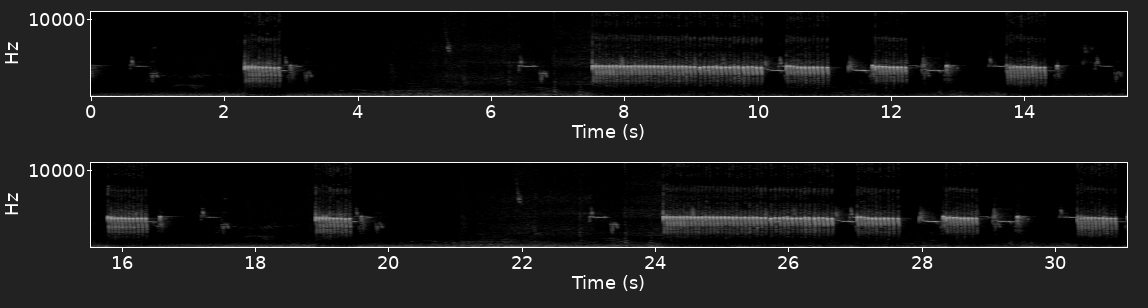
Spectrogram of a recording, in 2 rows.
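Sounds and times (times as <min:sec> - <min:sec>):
bird chip notes: 0:00.0 - 0:31.0
bird rattling trills: 0:02.3 - 0:03.4, 0:04.9 - 0:17.5, 0:18.9 - 0:20.0, 0:21.8 - 0:31.0.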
